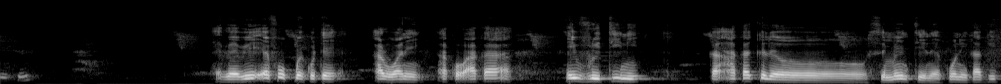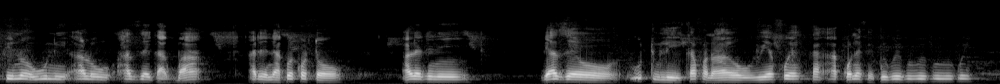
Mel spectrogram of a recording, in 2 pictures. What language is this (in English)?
Ikposo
